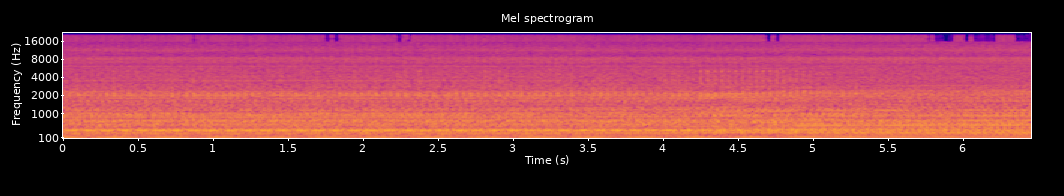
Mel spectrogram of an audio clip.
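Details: 2009 Mercedes W211 3.5 engine at idle: even idle with a light, regular knock about three times a second over the engine hum; cause of the knock not yet determined.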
